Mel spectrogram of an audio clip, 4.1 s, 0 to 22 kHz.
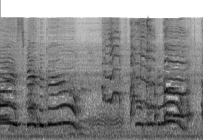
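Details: Kahlua, a five-week-old English Springer Spaniel puppy from Star's fourth litter, born 5 December 2011 and recorded 14 January 2012, gives long, steady, tonal whines, each held about a second before sliding downward, with a brief yelp between them.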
